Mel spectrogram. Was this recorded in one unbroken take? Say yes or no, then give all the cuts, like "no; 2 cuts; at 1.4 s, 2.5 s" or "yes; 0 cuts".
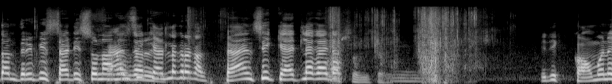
no; 1 cut; at 3.3 s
